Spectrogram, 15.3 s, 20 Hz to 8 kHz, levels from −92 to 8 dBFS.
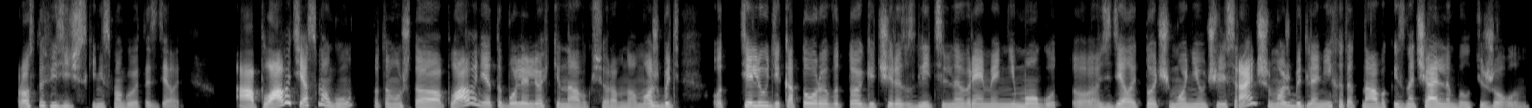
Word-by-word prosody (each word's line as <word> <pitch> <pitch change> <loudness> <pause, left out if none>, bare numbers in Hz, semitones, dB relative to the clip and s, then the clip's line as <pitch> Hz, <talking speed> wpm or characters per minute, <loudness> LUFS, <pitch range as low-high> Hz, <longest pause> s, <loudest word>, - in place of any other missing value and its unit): Просто 215 +6 -1
физически 205 -4 -5
не 175 -1 -6
смогу 170 0 -6
это 165 -1 -7
сделать. 150 -2 -9 0.6
А 165 0 +8
плавать 195 - +8
я - - +6
смогу, 235 - -4 0.2
потому 185 0 -6
что 185 -4 +1
плавание- 230 - +4
это 235 0 -6
более 210 0 0
лёгкий 195 +1 -3
навык 165 -2 -3
всё 170 - -7
равно. 155 -2 -6
Может 200 +5 -1
быть, 210 -1 -2 0.3
вот - - -5
те 240 -1 +5
люди, 235 -3 +1
которые 200 0 0
в 190 - -5
итоге 185 -1 -3
через 185 -2 -2
длительное 185 -2 -4
время 180 -2 0
не 175 +2 -3
могут, 185 -4 -1
э, - - -5
сделать 170 0 -1
то, 190 -2 -1
чему 180 0 -3
они 180 0 -2
учились 175 0 -4
раньше, 400 - +5
может 210 +2 -1
быть, 215 - -1
для 190 0 -1
них 210 +3 -5
этот 175 -5 -4
навык 185 0 +1
изначально 185 0 +3
был 160 0 -7
тяжёлым. 160 +1 -7
185 Hz, 190 wpm, -24 LUFS, 175-200 Hz, 0.6 s, А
